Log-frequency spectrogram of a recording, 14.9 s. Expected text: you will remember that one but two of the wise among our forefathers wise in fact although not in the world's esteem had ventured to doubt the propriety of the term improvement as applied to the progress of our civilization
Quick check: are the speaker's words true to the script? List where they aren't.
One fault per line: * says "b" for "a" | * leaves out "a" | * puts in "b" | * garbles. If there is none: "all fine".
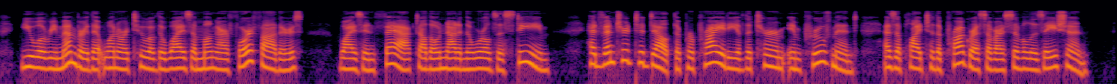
* says "or" for "but"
